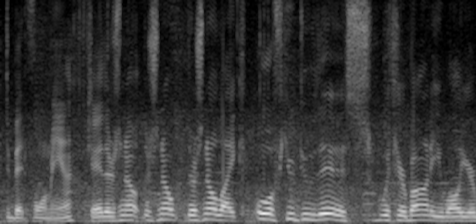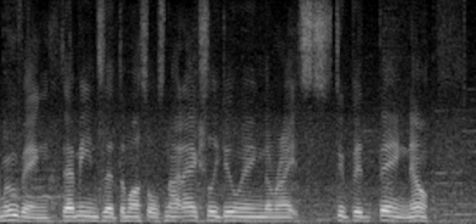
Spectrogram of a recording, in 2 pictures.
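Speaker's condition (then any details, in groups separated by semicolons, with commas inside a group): No condition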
